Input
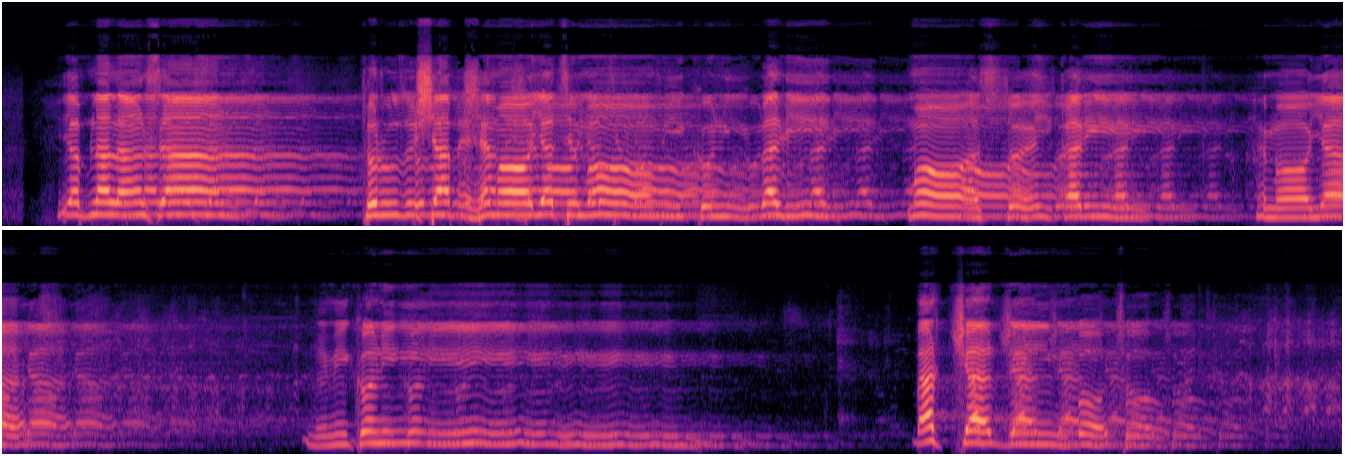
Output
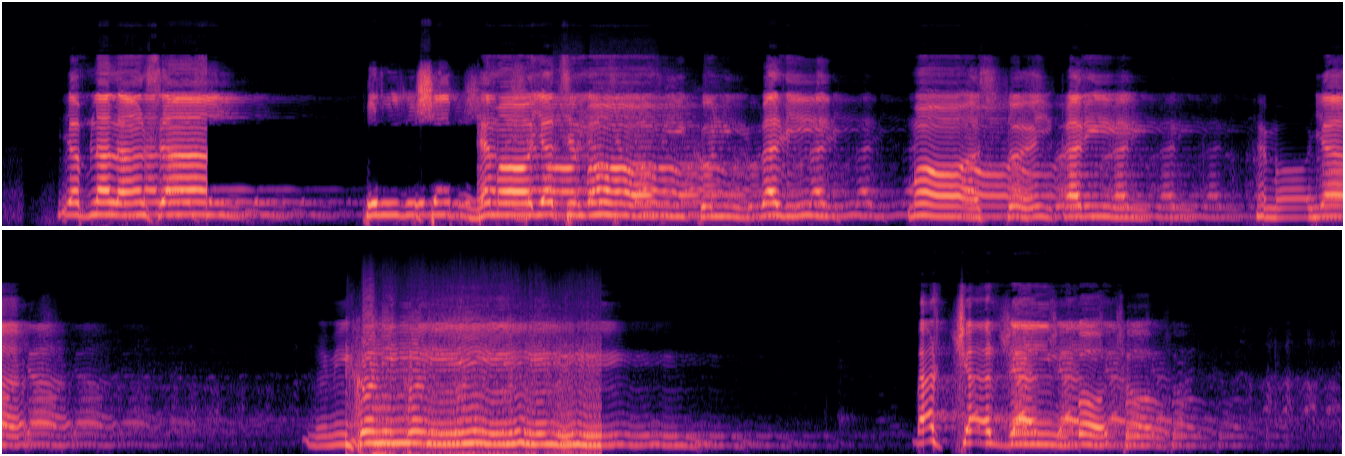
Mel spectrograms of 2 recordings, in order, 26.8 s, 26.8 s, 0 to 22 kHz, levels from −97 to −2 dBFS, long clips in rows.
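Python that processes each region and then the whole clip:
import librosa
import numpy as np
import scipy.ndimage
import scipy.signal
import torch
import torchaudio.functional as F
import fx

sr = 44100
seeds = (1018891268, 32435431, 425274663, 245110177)

y = fx.chain(x, sr, fx.brickwall_bandstop(low_hz=710.0, high_hz=2300.0),
    fx.peak_eq(hz=430.0, db=5.5, octaves=0.29),
    fx.fixed_phaser(hz=2300.0, stages=6), at=(2.04, 4.75))
y = fx.chain(y, sr, fx.backlash(play_db=-52.5),
    fx.doubler(ms=23.0, db=-5.5), at=(5.5, 7.56))
y = fx.chain(y, sr, fx.env_lowpass_down(base_hz=660.0, full_db=-29.5),
    fx.over_compress(threshold_db=-37.0, ratio=-1.0), at=(11.68, 13.14))
y = fx.chain(y, sr, fx.zero_step(step_db=-42.0),
    fx.lowpass(hz=1900.0, slope=12),
    fx.leveller(passes=3), at=(16.84, 19.4))
y = fx.chain(y, sr, fx.highpass(hz=58.0, slope=12),
    fx.peak_eq(hz=560.0, db=4.5, octaves=0.85),
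    fx.over_compress(threshold_db=-24.0, ratio=-1.0), at=(22.62, 25.22))
y = scipy.signal.sosfilt(scipy.signal.butter(2, 9300.0, 'lowpass', fs=sr, output='sos'), y)
y = fx.env_lowpass(y, sr, base_hz=530.0, full_db=-23.5)
y = fx.low_shelf(y, sr, hz=190.0, db=4.0)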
